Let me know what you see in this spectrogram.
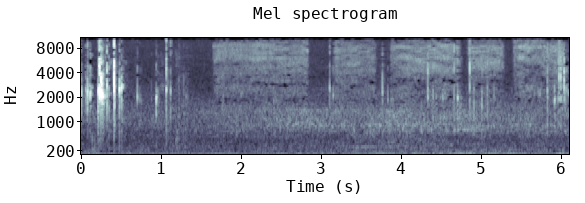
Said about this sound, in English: So what I've got to do that with is the spray adhesive. So all you do is put this thing on the ground, pretty simple, and then spray some spray adhesive down around where you're going to glue it.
